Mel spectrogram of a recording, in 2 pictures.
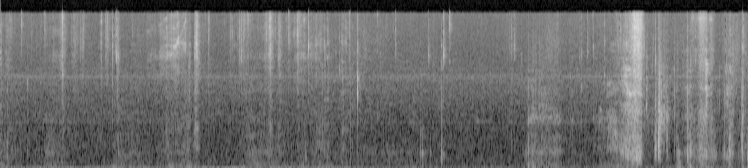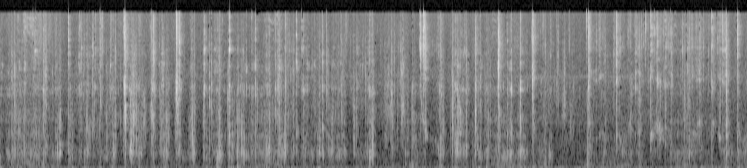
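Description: Close-miked chewing of boiled octopus dipped in sauce: wet, chewy mouth sounds with many small clicks and squelches, growing busier and louder a little before the middle.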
